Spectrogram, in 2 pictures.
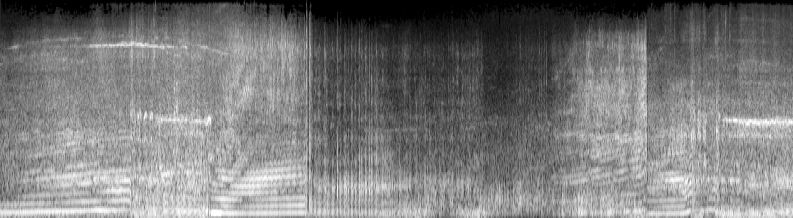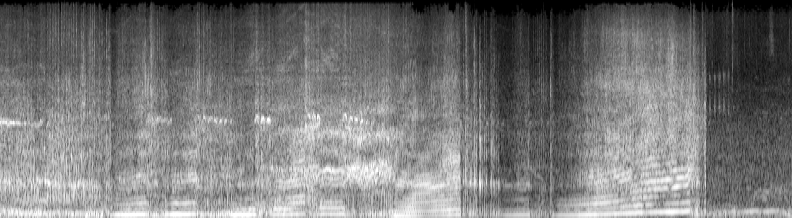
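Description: Toyota GR Yaris rally car's turbocharged three-cylinder engine revving hard under acceleration. The pitch climbs and drops back with each gear change, in three loud runs separated by brief lulls.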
